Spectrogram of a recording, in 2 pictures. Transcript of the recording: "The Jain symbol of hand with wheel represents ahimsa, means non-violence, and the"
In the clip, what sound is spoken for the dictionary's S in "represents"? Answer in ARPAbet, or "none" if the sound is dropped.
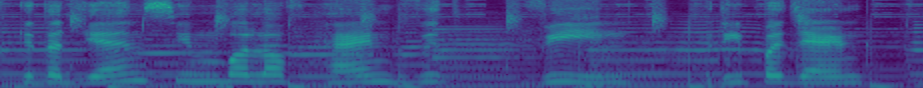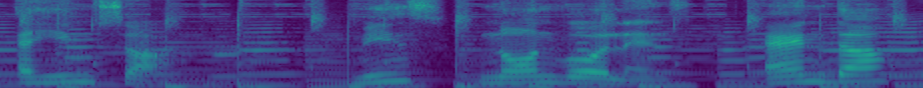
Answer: none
